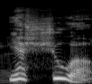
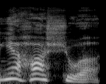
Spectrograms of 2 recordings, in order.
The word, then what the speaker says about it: Yeshua: época é provável que o nome de Jesus fosse pronunciado Yeshua ou yashua em hebraico ou Jesus em grego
